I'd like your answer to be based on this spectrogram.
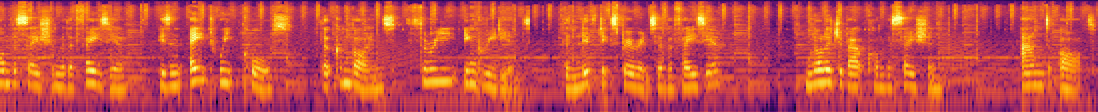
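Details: Adult woman speaking; normal fluent speech.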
